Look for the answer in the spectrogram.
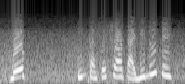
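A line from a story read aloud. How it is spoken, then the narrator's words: Shout. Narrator (Vietnamese): Hoàng Dương quát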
